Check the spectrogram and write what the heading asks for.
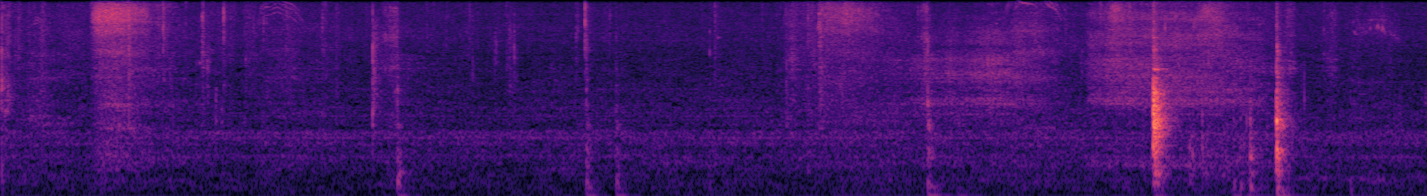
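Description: Kitchen knife knocking and cutting on a wooden cutting board while food is handled and pushed onto a skewer: a handful of separate short knocks and clicks with soft squishy handling between them, the sharpest knock about three-quarters of the way in.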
